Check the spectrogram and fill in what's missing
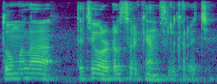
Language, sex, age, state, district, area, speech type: Marathi, male, 18-30, Maharashtra, Sangli, urban, spontaneous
